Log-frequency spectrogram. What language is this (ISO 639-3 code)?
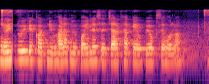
bho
